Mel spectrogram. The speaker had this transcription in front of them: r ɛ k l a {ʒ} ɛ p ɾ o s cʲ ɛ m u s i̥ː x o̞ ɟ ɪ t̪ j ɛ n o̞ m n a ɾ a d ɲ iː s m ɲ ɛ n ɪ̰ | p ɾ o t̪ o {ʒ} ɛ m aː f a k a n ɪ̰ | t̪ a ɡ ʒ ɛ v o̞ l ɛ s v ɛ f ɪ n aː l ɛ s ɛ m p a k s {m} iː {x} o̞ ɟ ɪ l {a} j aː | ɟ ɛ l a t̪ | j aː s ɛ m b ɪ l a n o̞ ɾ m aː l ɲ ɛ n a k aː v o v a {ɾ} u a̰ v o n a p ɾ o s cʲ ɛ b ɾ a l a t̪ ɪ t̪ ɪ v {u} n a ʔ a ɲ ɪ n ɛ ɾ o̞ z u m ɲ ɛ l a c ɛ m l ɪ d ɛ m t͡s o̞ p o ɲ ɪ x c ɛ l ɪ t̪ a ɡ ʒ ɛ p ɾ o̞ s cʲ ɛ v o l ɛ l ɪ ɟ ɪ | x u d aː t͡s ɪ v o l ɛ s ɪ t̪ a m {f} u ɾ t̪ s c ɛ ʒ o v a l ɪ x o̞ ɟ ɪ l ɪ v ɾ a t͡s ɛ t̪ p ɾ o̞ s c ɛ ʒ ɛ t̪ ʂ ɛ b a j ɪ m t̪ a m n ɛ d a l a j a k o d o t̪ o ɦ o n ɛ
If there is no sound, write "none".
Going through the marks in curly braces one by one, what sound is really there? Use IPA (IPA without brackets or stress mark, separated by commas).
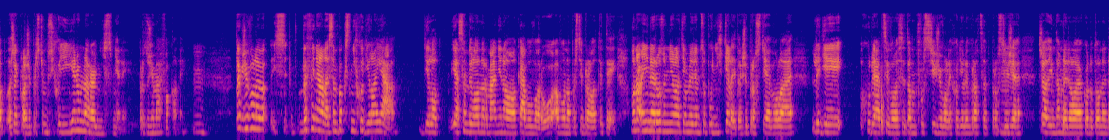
ʒ, ʒ, ɲ, x, a, ɾ, o, f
